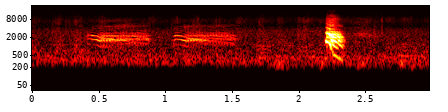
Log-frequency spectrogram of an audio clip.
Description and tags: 20161002 jackdaw.vocalization.02
Single Jackdaw calling. Audiotechnica BP4025 > Shure FP24 preamp > Tascam DR-60D MkII recorder
south-spain, field-recording, birds, Western-jackdaw, nature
